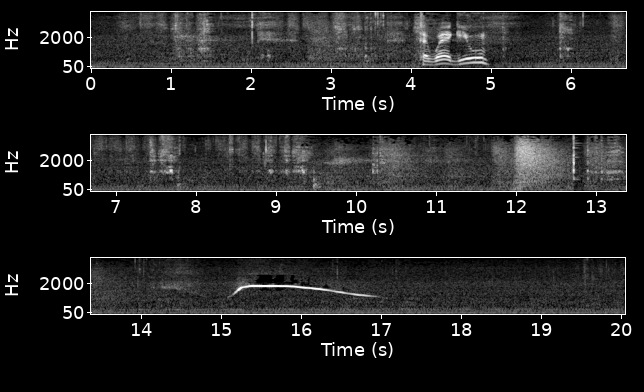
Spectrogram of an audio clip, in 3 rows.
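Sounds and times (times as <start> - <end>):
steady low hum: 0.0 - 20.0
knife scrape: 0.4 - 4.2, 5.1 - 10.5, 12.7 - 13.5
rising and falling whistle: 15.1 - 17.1.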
